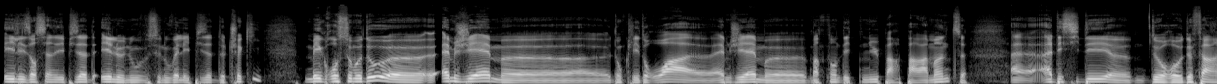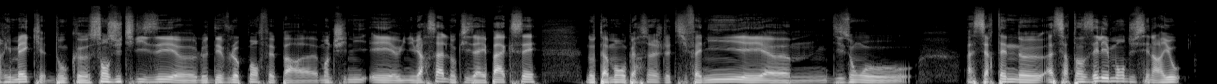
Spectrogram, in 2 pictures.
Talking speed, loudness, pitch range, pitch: 180 wpm, -17 LUFS, 95-120 Hz, 105 Hz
